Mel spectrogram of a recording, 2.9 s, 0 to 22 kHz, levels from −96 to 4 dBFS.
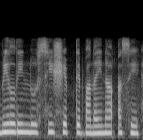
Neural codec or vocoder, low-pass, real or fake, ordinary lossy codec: vocoder, 44.1 kHz, 80 mel bands, Vocos; 7.2 kHz; fake; none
